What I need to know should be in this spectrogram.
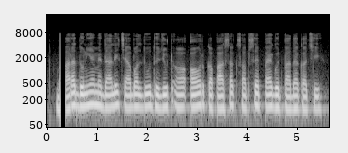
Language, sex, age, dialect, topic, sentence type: Maithili, male, 46-50, Southern/Standard, agriculture, statement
